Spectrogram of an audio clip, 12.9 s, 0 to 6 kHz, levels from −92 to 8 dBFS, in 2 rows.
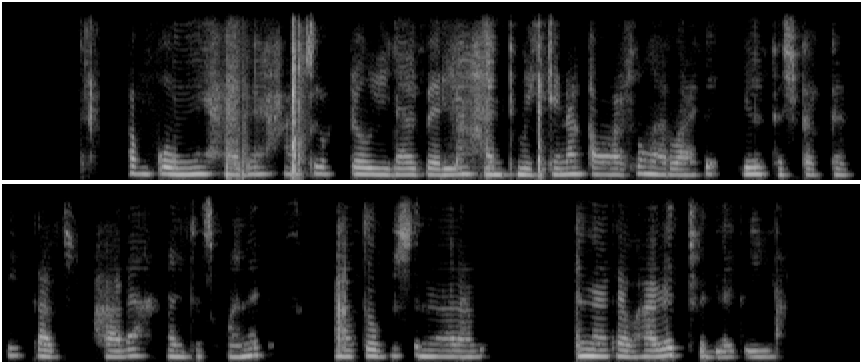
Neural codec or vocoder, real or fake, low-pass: codec, 44.1 kHz, 3.4 kbps, Pupu-Codec; fake; 5.4 kHz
